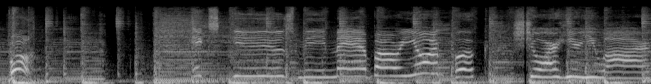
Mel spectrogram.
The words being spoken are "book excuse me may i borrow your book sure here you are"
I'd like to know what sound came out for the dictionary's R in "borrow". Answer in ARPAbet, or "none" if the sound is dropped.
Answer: none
